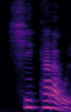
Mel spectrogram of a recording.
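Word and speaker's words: θ: 영어에서 이거 뜨 발음 나잖아요. 그죠? 요거는 헬라어에서 시타라고 읽어요.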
